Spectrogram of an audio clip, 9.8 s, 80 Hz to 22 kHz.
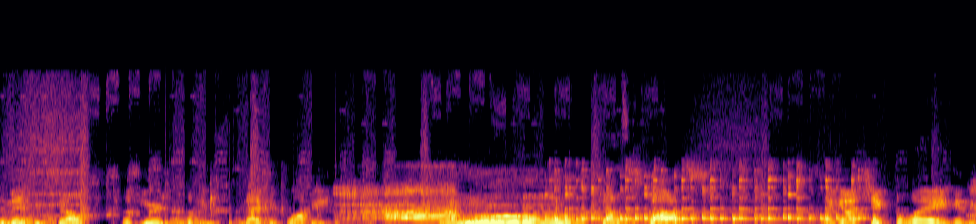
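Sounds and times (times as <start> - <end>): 
speech: 0.1 - 7.2, 8.2 - 9.7
cow moo from a pressed sound-effect button: 3.3 - 5.9.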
